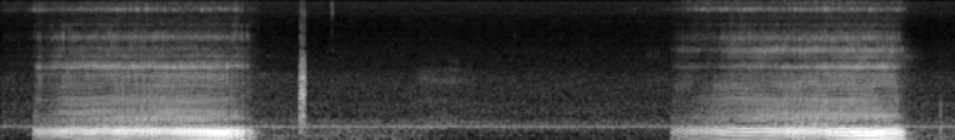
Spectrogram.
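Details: Two long, low, rattling snores about two seconds each with quiet breathing between; ordinary snoring.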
